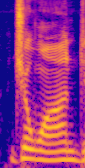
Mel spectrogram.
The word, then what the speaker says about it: Juan: where Jawan did a stand up routine and explained why his name is spelled Juan but pronounced Jawan.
